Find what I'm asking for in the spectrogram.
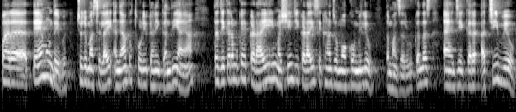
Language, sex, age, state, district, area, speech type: Sindhi, female, 60+, Rajasthan, Ajmer, urban, spontaneous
